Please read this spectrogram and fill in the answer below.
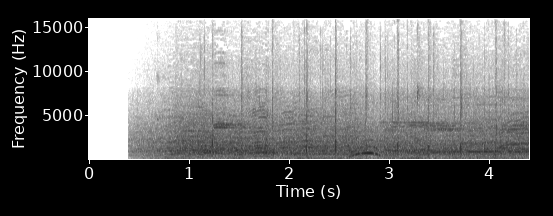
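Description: Indoor volleyball rally on a hardwood court: the ball being struck and sneakers squeaking in short rising and falling chirps, over the chatter of a crowd in a large hall. The sound starts about half a second in.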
